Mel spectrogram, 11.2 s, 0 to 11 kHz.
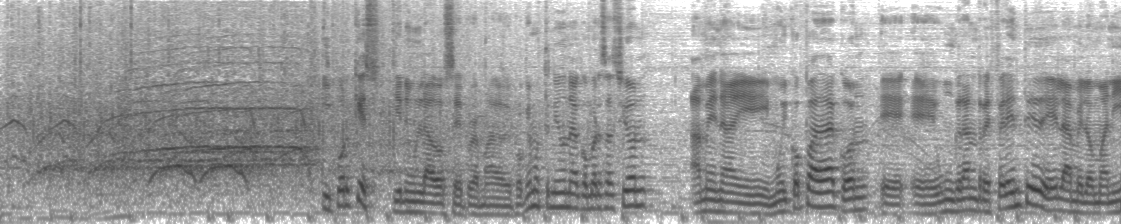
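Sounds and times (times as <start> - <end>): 
crowd applauding: 0.0 - 6.4
speech: 3.2 - 11.1.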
